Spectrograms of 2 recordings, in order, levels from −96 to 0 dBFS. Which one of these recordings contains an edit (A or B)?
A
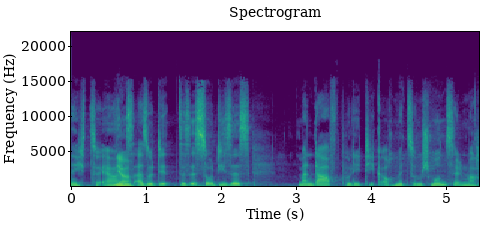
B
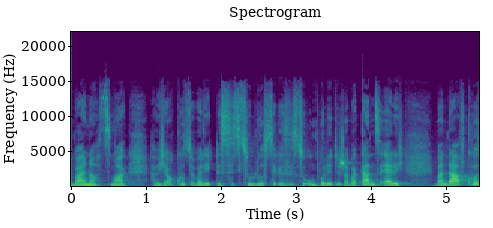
B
